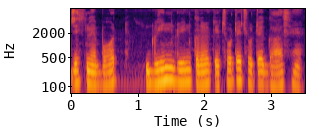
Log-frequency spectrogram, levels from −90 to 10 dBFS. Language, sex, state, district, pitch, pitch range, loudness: Hindi, male, Arunachal Pradesh, Papum Pare, 120 Hz, 110-125 Hz, -16 LUFS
